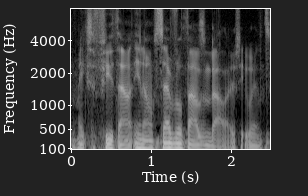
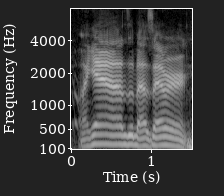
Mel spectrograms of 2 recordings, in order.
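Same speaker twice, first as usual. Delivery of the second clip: much higher, breathless with pleasure; ecstatic moan; 10 semitones higher than usual. Acted. John to the prostitute, a high ecstatic gasp. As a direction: swoon out the praise up high.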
